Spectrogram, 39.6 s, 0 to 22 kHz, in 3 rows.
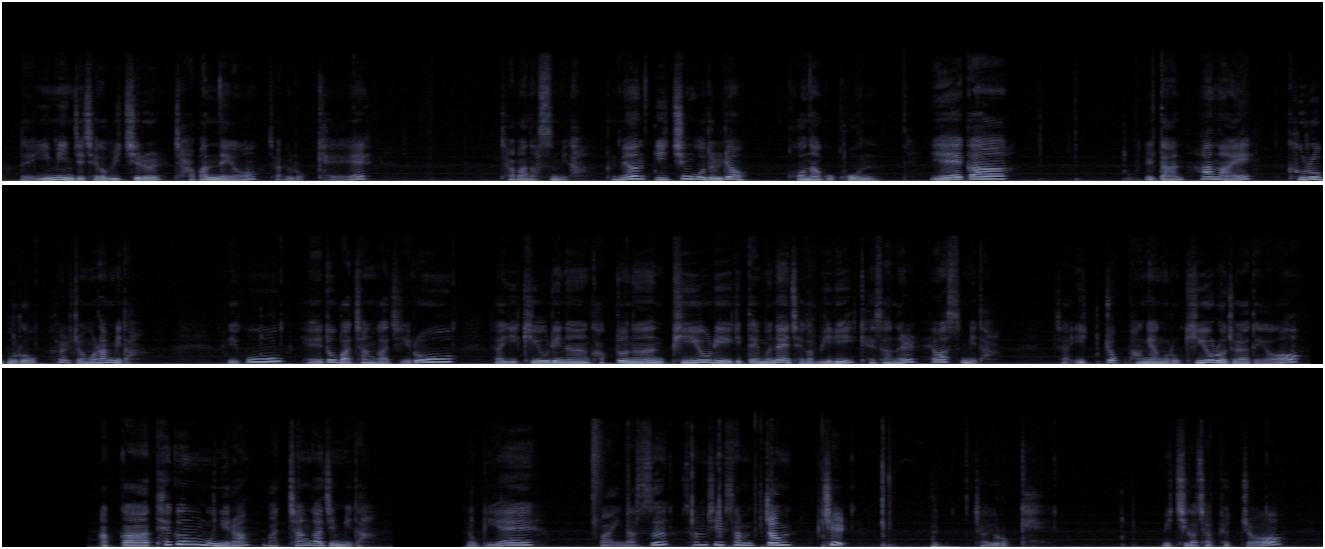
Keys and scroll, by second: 32.7-34.7 typing, 35.3 Return.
